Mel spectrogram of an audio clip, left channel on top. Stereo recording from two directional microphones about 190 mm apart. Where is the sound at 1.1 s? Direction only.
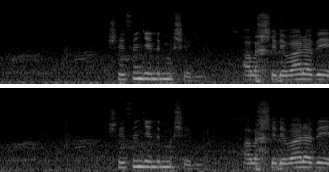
15° left (ahead or behind).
